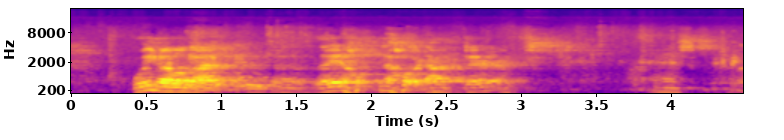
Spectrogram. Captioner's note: chuckles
